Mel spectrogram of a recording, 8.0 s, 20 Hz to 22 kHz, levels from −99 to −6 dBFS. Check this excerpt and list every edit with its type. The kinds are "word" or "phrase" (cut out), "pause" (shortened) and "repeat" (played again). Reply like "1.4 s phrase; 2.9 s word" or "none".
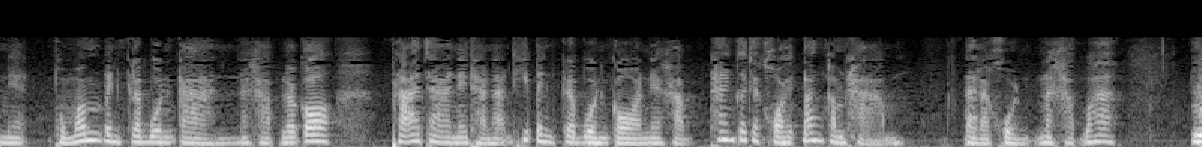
4.7 s pause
